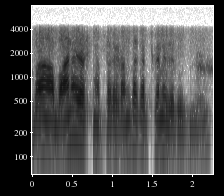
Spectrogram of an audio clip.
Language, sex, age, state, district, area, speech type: Telugu, male, 18-30, Andhra Pradesh, Guntur, rural, conversation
